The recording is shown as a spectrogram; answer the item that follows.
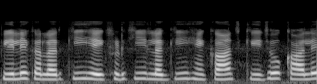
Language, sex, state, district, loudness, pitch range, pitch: Hindi, female, Maharashtra, Washim, -15 LUFS, 235-265 Hz, 245 Hz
